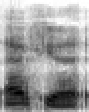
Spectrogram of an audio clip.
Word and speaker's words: RG: Oh, yeah, it's pronounced Erge in Afrikaans.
